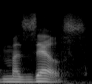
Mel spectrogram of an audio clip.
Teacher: the stress stays on the second syllable, which then de-schwas and becomes e.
